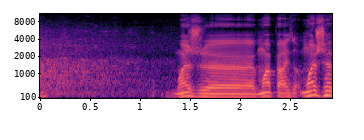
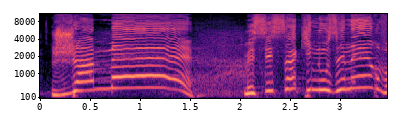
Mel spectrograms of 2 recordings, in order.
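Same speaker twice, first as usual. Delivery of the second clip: mock indignant shout; much slower than usual. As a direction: shout it like a wounded small neighbour.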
